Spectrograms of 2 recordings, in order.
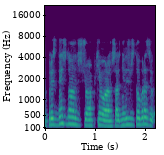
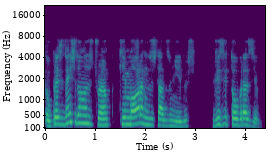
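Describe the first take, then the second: First: The sentence runs on without pauses around the clause. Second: Pauses set off the middle clause on both sides. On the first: There are several presidents with that name. The speaker calls it wrong. "É como se houvesse vários presidentes com esse nome" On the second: The clause only adds extra information about him. The speaker calls it right. "se você diz assim"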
